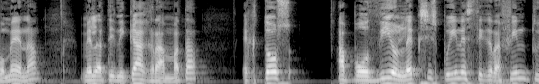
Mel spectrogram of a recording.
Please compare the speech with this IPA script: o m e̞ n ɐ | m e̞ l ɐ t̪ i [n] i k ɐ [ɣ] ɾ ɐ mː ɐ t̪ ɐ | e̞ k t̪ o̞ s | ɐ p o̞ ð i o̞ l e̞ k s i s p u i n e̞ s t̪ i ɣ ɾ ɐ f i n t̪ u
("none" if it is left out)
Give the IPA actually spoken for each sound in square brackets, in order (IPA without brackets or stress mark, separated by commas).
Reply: n, ɣ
